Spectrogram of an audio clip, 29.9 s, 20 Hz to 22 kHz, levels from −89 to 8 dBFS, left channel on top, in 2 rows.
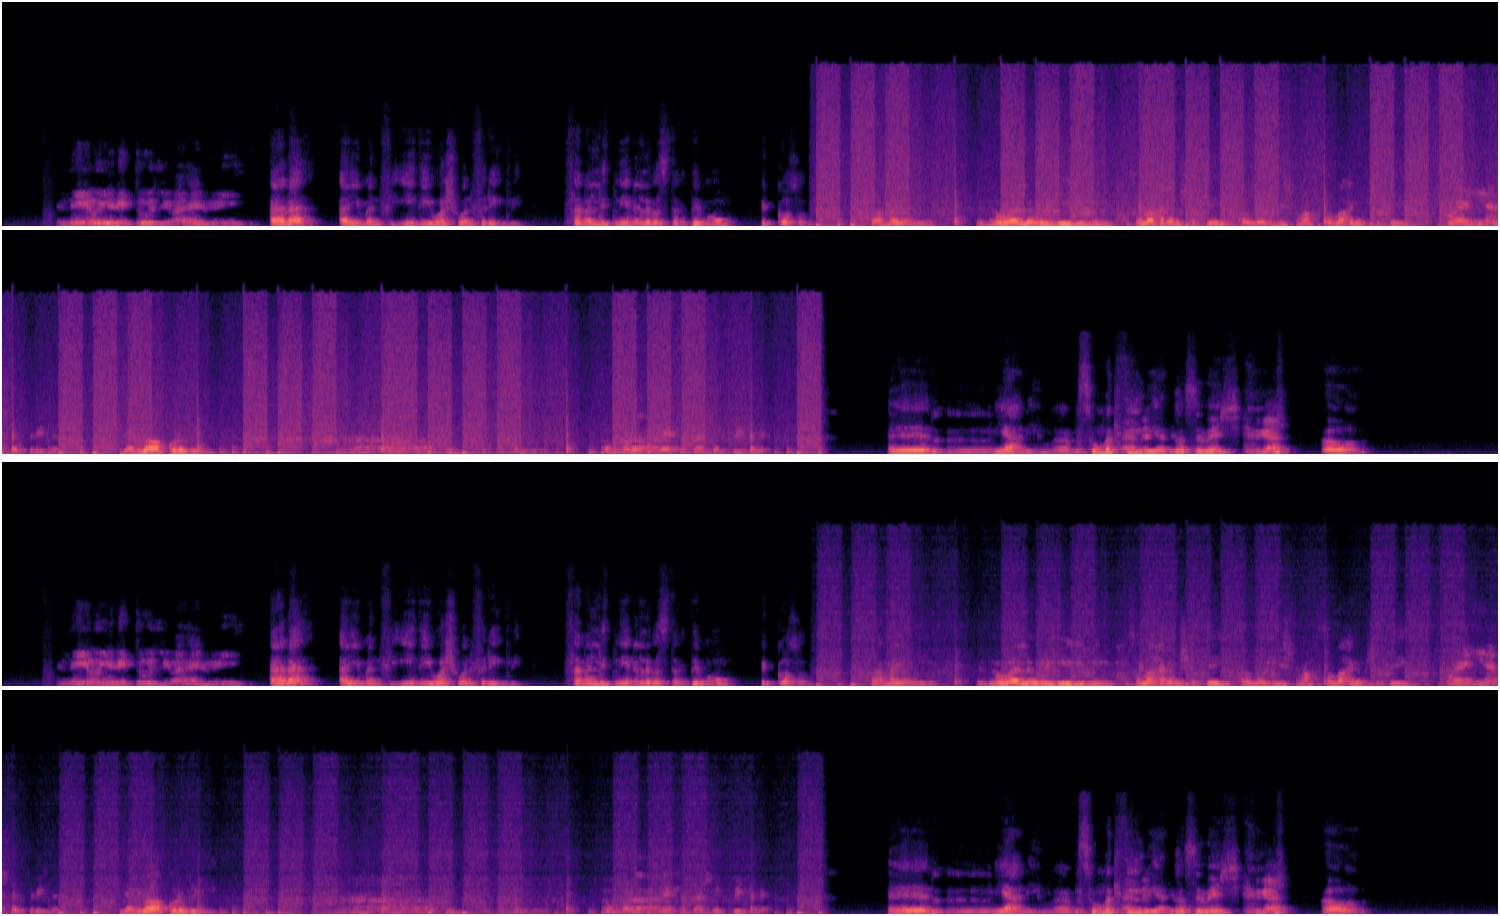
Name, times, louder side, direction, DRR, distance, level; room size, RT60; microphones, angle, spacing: voice 1, 0.5-2.4 14.4-15.6 18.3-20.6 21.0-22.6 23.1-23.2 26.1-26.5 27.5-27.7, left 3 dB, 15° left, 1.0 m, -38 dB
voice 2, 2.7-3.1 3.4-5.2 5.6-7.3 7.8-8.1 8.7-9.3 9.7-14.1 16.1-17.1 23.8-27.6 28.2-28.6, left 1 dB, 5° right, 2.2 m, -30 dB
sound 1, 8.1-23.2, left 6 dB, 80° left, 0.6 m, -42 dB
3.5 x 2.9 x 3.4 m
head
